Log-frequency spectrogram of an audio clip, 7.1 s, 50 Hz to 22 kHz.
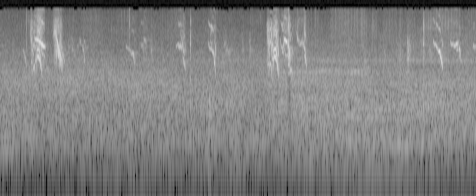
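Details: Sparrows arriving at a post to be fed at a Tenmangu shrine on 1 February 2023, giving quick clusters of high, thin chirps in short bursts separated by pauses, over a constant low rumble.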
